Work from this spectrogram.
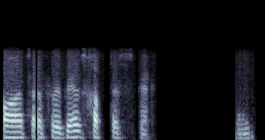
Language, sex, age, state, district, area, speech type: Kashmiri, male, 30-45, Jammu and Kashmir, Pulwama, rural, conversation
